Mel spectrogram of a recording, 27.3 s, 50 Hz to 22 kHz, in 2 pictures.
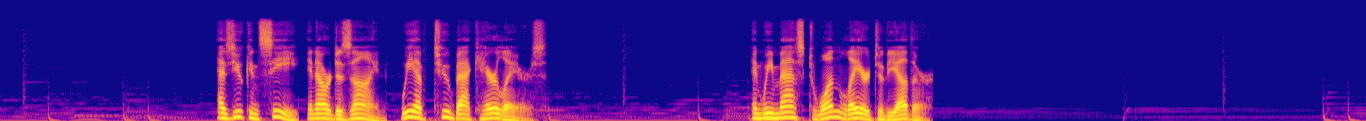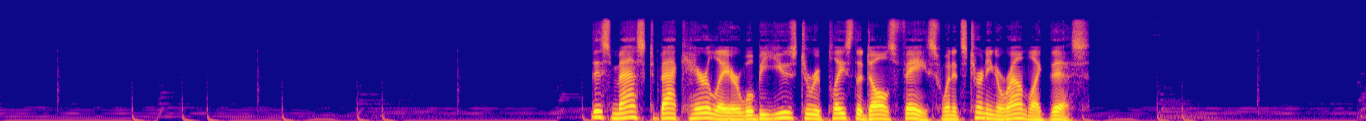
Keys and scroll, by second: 12.2 Escape, 26.5 super+z.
